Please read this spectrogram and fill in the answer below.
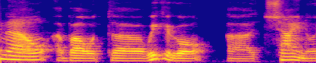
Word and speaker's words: Sino: So right now, about a week ago, Chino is spelled Sino truck. Chino it's spelled Sino truck.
